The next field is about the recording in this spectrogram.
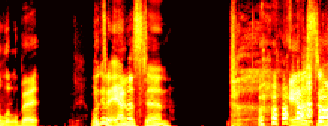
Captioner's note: laughs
